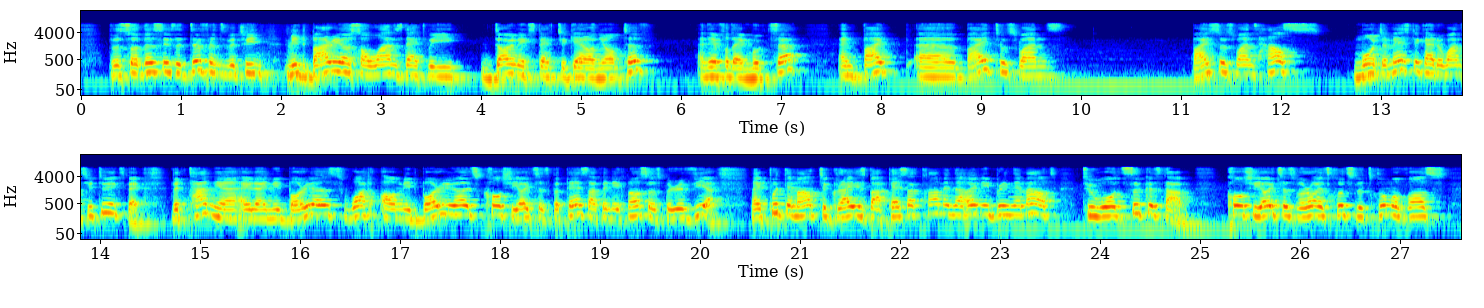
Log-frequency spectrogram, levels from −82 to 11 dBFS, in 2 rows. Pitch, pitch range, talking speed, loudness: 180 Hz, 150-210 Hz, 135 wpm, -18 LUFS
